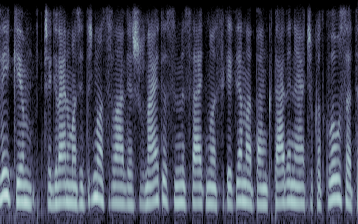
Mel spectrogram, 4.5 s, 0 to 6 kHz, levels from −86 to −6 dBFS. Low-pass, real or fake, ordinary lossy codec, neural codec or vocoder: 5.4 kHz; fake; Opus, 16 kbps; autoencoder, 48 kHz, 32 numbers a frame, DAC-VAE, trained on Japanese speech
